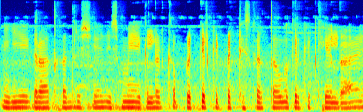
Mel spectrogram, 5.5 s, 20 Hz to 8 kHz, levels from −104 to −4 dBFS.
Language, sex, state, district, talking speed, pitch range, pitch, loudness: Hindi, male, Uttar Pradesh, Muzaffarnagar, 185 wpm, 145-155 Hz, 150 Hz, -21 LUFS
